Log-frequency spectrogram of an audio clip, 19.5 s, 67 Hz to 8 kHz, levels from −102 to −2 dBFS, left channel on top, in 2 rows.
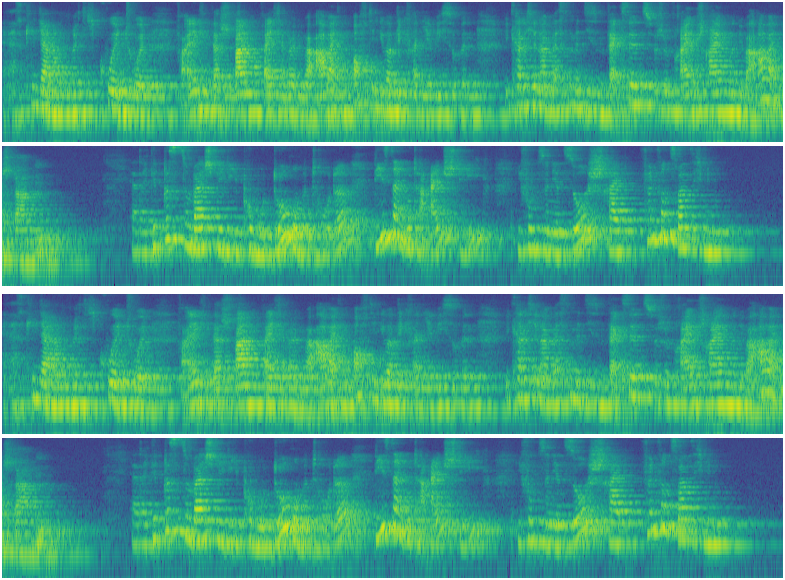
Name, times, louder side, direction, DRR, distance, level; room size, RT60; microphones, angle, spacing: voice 1, 0.0-10.3, equal, 85° left, -3 dB, 5.1 m, -20 dB
voice 2, 11.4-17.5 17.8-18.7, left 1 dB, 35° left, -4 dB, 2.4 m, -20 dB
12.0 x 11.0 x 5.7 m, 1.3 s
head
